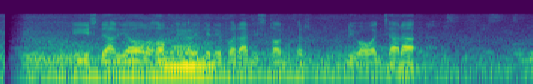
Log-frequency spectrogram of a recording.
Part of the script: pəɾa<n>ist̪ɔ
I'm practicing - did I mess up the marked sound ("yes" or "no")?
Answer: no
